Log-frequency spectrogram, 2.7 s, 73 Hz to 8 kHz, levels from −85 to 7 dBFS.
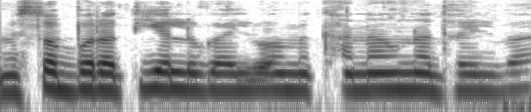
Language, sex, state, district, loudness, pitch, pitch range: Bhojpuri, female, Bihar, Muzaffarpur, -16 LUFS, 185 Hz, 180-190 Hz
